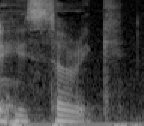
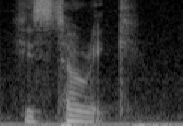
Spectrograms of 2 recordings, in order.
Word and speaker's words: historic: a not n a historic historic you know historic Supreme Court ruling uh yeah uh so here actually H is not silent it is pronounced so uh Supreme Court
